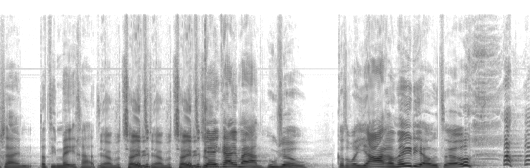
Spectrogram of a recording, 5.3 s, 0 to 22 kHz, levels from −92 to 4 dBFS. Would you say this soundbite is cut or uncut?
cut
